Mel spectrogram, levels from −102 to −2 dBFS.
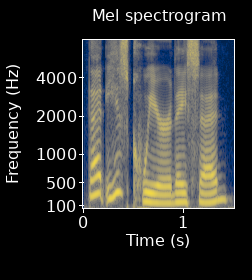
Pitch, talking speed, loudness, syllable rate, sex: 195 Hz, 200 wpm, -15 LUFS, 3.6 syllables/s, female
